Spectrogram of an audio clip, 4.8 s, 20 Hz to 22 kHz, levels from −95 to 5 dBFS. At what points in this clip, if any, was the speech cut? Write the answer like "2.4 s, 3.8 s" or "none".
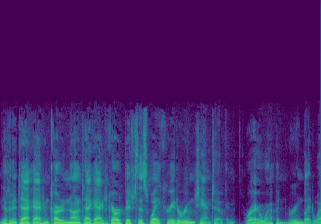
3.6 s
